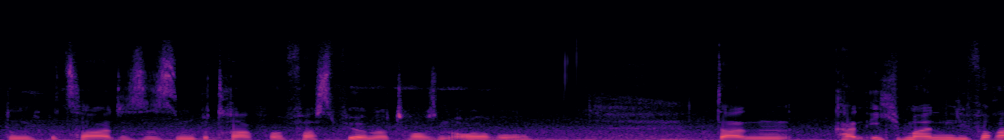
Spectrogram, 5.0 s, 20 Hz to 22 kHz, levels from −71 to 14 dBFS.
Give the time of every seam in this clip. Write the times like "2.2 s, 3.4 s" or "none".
none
